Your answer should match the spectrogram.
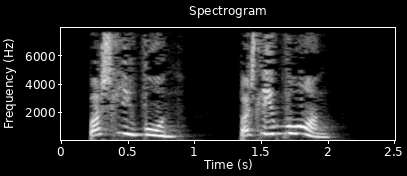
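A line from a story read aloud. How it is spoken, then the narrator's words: Shouting. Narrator (Russian): закричала она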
